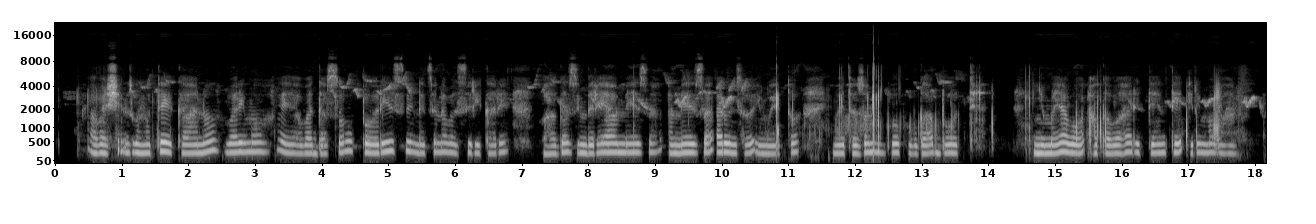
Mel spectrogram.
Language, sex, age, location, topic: Kinyarwanda, female, 18-24, Gakenke, government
